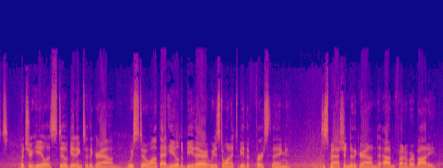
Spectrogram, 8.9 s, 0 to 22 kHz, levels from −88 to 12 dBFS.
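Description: No technical faults can be heard in the audio. Nothing in the sound stands out as a problem at any point.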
